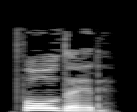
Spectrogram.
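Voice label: "folded", British English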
